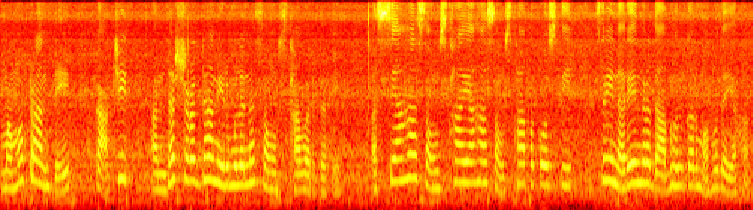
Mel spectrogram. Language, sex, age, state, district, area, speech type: Sanskrit, female, 45-60, Maharashtra, Nagpur, urban, spontaneous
